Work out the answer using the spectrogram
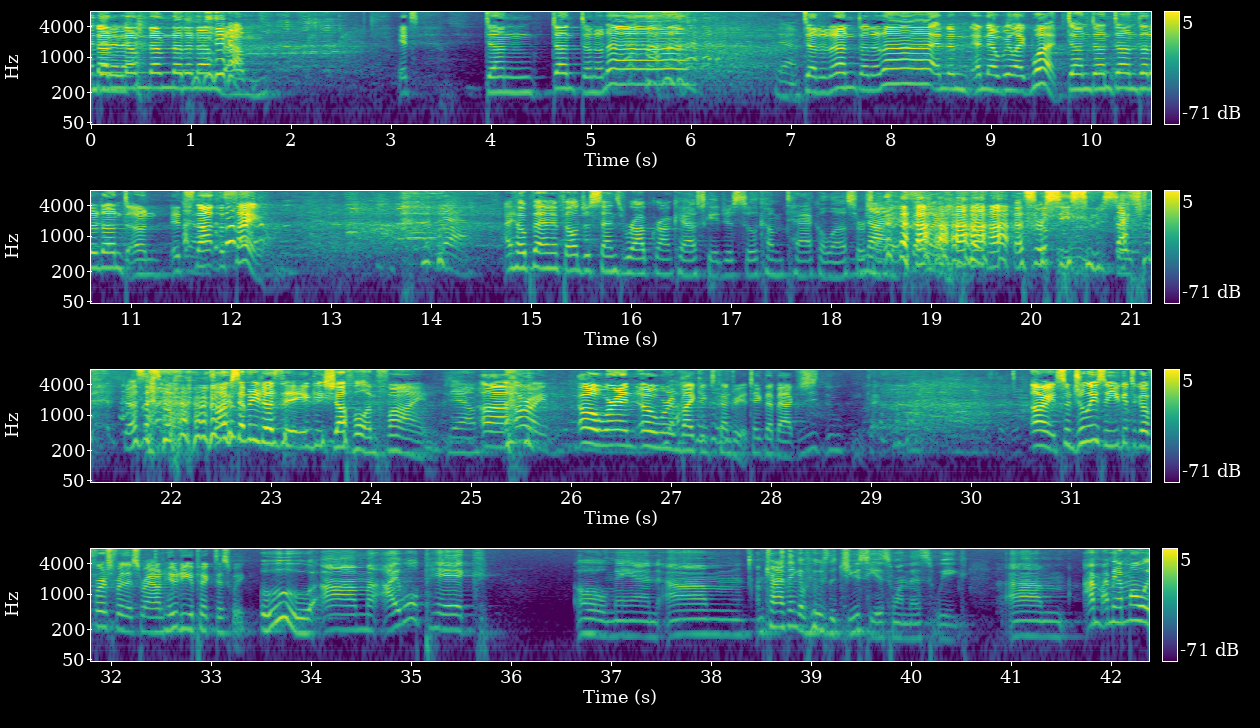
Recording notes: Please enjoy this recording of our live show at The Parkway Theater in Minneapolis!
